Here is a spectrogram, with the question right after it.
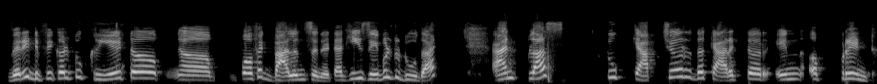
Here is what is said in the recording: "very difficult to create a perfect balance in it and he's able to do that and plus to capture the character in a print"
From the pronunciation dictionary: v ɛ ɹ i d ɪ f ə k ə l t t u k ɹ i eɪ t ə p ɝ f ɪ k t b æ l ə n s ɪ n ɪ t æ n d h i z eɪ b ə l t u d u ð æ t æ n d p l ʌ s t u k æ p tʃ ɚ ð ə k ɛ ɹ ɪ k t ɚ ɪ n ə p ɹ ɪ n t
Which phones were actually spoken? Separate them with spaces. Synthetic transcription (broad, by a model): v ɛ ɹ i d ɪ f ə k ə l t t u k ɹ i eɪ t ə p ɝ f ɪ k t b æ l ə n s ɪ n ɪ t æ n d h i z eɪ b ə l t u d u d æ t æ n d p l ʌ s t u k æ p tʃ ɚ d ə k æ ɹ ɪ k t ɚ ɪ n ə p ɹ ɪ n t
